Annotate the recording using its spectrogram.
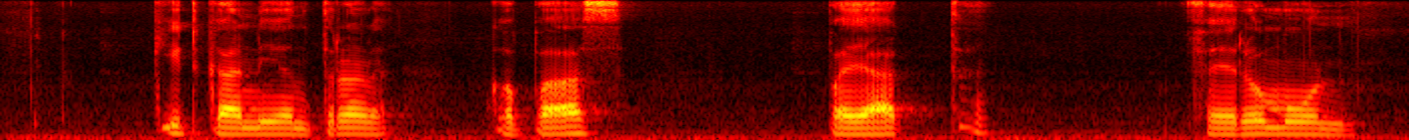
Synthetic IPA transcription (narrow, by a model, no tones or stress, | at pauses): kiʈʰkaːnijənt̪ɾəɳ̃ | kəpaːs | pəjaːk̚t̪ | fʰeːɾoːmoːn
